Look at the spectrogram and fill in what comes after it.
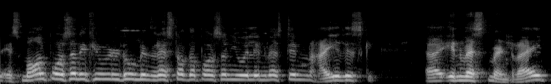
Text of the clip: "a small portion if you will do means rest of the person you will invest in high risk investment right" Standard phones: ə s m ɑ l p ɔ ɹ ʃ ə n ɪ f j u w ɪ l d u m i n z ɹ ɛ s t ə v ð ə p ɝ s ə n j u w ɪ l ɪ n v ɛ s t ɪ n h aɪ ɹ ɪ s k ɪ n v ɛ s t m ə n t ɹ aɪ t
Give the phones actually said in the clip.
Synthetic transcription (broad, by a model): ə s m ɑ l p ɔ ɹ s ə n ɪ f j u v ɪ l d u m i n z ɹ ɛ s t ə v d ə p ɝ s ə n j u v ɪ l ɪ n v ɛ s t ɪ n h aɪ ɹ ɪ s k ɪ n v ɛ s t m ə n t ɹ aɪ t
